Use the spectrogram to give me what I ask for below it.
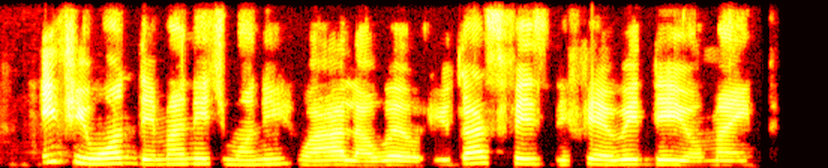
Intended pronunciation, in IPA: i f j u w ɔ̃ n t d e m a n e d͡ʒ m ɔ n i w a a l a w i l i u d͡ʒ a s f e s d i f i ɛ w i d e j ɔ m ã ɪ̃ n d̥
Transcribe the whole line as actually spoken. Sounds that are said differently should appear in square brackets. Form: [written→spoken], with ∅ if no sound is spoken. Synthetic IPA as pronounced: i f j u w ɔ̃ n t d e m a n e d͡ʒ m ɔ n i w a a l a w [i→ɛ] l [i→j] u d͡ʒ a s f e s d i f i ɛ w [i→e] d e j ɔ m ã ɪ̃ n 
